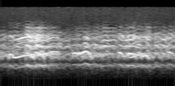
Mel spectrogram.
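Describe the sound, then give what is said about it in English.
Laughing gulls calling, many nasal, laugh-like calls overlapping in a steady, busy chorus with no pauses and no talking. “Some gulls, like these laughing gulls, and also the Bonaparte's gull, add dapper black or brown hoods for the breeding season.”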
